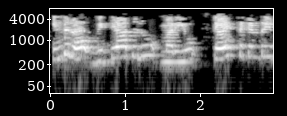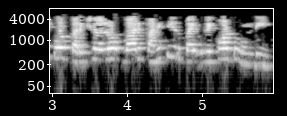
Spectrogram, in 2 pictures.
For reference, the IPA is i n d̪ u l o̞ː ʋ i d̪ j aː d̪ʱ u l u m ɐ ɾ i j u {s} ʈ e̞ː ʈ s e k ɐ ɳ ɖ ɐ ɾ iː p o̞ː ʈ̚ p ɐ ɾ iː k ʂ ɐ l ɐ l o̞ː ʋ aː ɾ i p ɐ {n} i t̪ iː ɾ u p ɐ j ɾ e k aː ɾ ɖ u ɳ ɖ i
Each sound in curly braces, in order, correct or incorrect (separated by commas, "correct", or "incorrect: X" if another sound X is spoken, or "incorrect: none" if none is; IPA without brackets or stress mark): correct, correct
